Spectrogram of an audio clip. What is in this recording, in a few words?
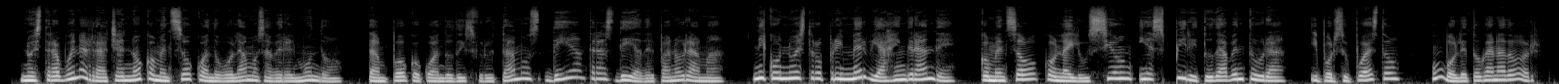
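Spanish, narration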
